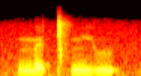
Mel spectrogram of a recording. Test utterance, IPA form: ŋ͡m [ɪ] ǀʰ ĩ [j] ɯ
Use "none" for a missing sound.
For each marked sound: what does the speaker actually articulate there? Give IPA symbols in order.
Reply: ɛ, j

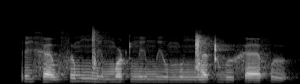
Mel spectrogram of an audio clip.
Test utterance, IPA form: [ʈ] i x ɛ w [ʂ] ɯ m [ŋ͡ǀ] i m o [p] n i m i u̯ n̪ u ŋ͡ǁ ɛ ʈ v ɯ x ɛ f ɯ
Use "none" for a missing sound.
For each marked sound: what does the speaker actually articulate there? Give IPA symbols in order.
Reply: ɾ, s, ŋ͡ǀ, ʈ

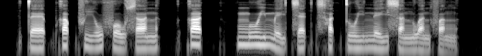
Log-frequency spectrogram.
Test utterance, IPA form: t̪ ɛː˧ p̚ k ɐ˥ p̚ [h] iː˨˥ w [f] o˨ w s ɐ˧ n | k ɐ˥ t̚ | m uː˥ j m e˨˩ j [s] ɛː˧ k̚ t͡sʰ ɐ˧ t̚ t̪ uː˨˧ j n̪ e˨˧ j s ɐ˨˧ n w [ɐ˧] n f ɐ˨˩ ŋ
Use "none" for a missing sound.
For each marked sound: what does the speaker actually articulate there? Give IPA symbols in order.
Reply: f, f, t͡s, ɐ˨

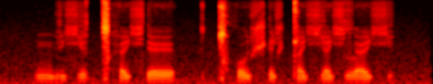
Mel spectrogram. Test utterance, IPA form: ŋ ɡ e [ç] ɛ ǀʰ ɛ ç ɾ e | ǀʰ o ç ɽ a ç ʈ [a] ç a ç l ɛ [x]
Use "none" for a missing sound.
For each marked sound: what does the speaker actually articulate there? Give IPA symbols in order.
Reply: ç, a, ç

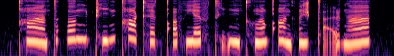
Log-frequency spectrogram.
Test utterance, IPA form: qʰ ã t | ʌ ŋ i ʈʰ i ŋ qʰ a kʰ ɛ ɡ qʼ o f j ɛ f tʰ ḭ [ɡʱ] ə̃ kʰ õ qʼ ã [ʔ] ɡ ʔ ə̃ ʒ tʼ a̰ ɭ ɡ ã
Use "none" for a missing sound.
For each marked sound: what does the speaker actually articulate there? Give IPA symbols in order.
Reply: ŋ, none

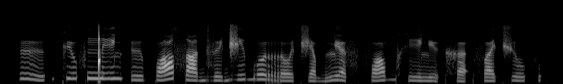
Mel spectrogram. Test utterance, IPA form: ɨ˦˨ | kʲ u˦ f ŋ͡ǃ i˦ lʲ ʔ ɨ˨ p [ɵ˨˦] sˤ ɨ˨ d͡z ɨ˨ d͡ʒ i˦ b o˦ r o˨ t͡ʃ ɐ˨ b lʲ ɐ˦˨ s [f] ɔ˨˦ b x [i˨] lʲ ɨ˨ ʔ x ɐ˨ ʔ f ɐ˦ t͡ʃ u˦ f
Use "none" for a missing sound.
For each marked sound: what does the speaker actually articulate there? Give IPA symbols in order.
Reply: ɔ˨˦, f, i˨

